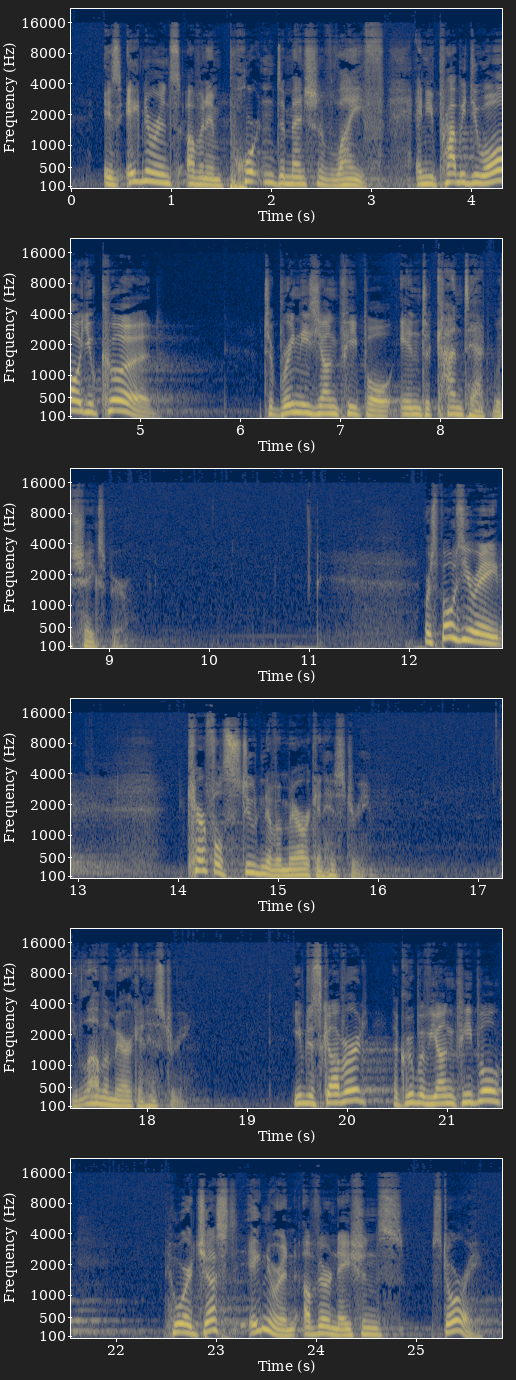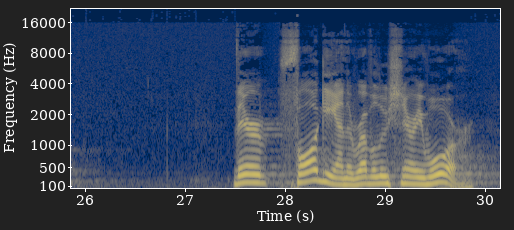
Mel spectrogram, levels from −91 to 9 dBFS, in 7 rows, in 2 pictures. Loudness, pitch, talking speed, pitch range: -16 LUFS, 145 Hz, 115 wpm, 120-180 Hz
